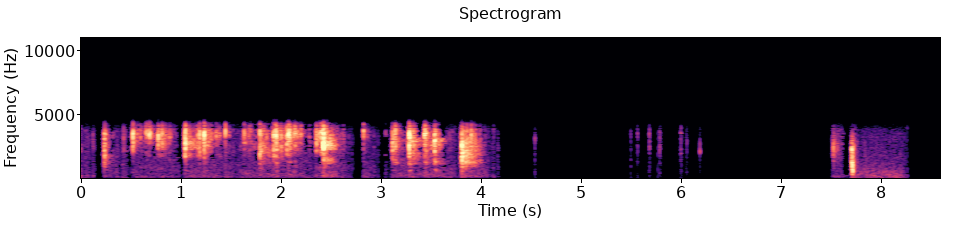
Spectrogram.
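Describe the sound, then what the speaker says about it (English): Quick bursts of typing on a computer keyboard, bright clustered key clicks for about four seconds, then silence, then a final pair of keystrokes. "let me see if I can just type it in here"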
